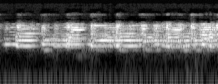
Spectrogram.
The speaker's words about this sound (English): Okay, I didn't realize that I had left my phone on. So, hold on a second.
